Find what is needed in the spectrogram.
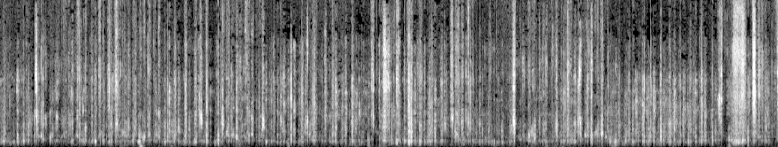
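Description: Close-miked eating sounds: chewing and mouth noises in a dense, continuous run of wet clicks and crackles, with a louder burst near the end.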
